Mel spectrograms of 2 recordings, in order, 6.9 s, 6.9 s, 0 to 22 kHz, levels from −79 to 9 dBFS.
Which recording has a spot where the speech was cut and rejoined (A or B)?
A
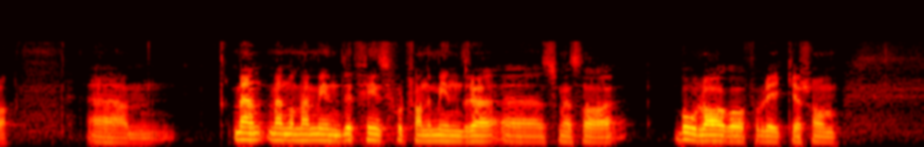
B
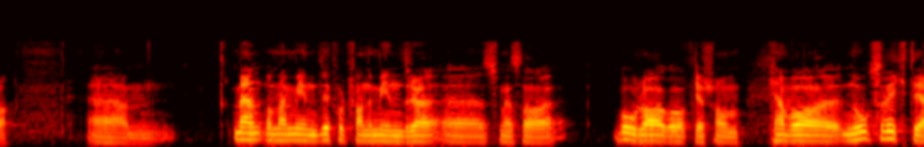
B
